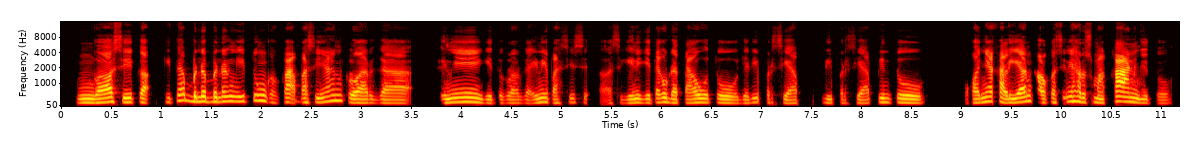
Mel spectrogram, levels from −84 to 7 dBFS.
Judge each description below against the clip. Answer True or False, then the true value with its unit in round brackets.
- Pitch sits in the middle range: True (165 Hz)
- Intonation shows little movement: False (3.7 semitones)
